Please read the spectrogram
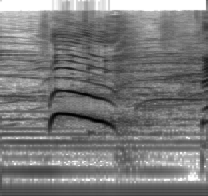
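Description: A loud, drawn-out shout into a microphone, jumping up in pitch and then sliding down, lasting about two-thirds of a second. Under it, a low note of the backing track is held and cuts off near the end.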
